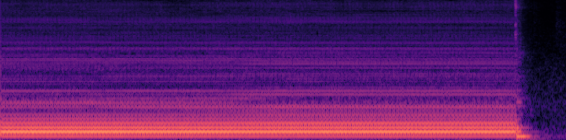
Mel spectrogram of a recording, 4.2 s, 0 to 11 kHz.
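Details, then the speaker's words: 2022-built 2N3055 transistor amplifier, one channel with no sound: loud steady mains hum and buzz with no music while the series test bulb glows; cause found as a loose filter capacitor and resistor joint. "तो आपने देख लिया होगा humming इसके अंदर आ रही है बहुत ज्यादा और सीरीज का बल्ब भी इसका ग्लो हो रहा है"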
